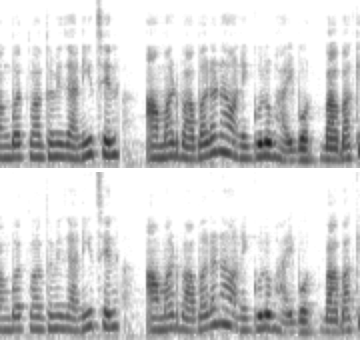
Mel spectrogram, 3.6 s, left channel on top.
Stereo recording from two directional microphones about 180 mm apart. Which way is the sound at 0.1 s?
15° left (ahead or behind).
